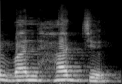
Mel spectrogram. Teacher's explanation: والحج رکنے کی صورت میں والحج جیم پہ قلقلہ کرنا ہے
